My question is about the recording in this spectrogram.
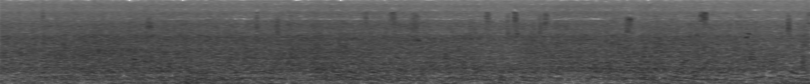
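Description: Steady, even water-like rushing noise used as a masking bed, with faint sped-up spoken affirmations layered beneath it.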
